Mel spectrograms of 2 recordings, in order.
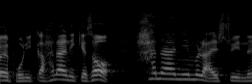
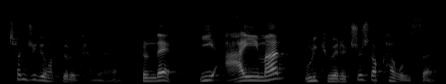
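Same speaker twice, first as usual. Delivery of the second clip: ordinary talk, nothing marked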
